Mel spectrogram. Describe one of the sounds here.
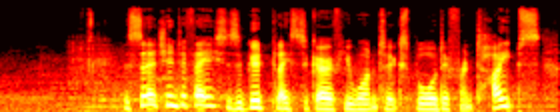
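A woman speaks calmly and close through a microphone.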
